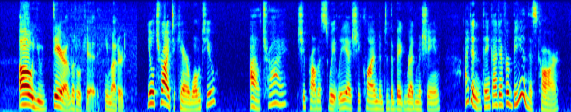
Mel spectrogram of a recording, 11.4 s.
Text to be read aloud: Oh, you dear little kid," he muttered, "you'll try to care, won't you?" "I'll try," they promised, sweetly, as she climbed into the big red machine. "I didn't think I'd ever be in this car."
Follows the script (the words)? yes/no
no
